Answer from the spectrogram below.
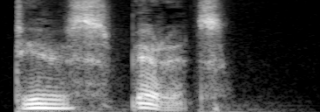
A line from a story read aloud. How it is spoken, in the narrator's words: Zed whispered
